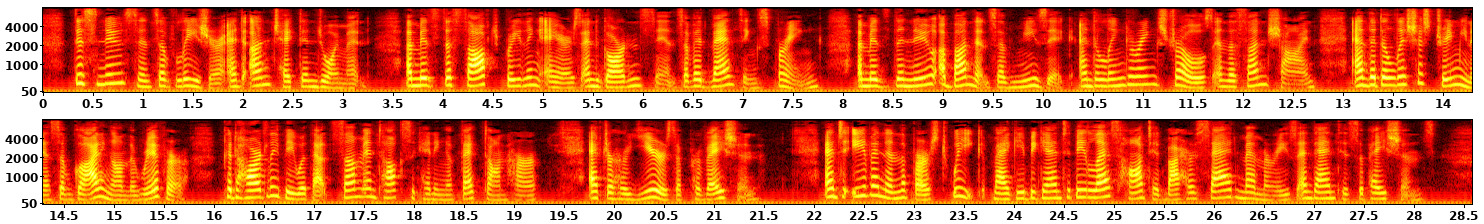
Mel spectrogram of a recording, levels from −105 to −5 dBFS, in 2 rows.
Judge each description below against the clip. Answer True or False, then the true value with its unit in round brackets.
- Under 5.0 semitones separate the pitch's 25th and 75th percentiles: False (5.3 semitones)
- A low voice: False (230 Hz)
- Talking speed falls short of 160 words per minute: True (145 wpm)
